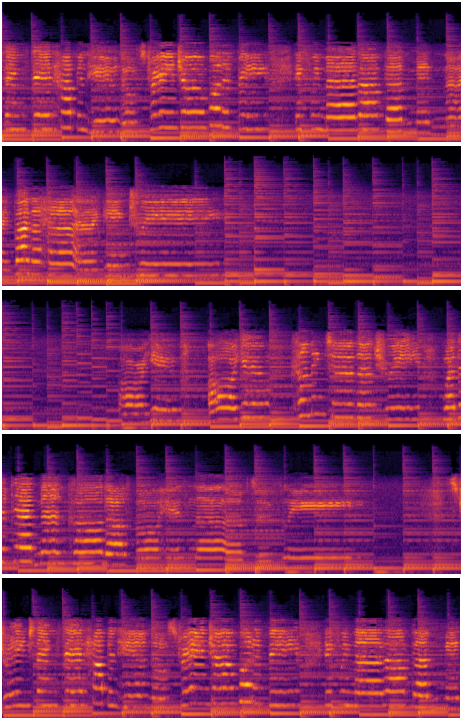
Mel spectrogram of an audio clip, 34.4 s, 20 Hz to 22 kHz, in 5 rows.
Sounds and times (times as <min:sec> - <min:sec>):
Lullaby: 0:00.0 - 0:11.1, 0:14.9 - 0:26.3, 0:27.0 - 0:34.4.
